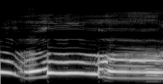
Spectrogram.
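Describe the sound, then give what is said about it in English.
A person lets out a loud, sustained dog-like howl, imitating a dog with a wavering pitch that dips and rises in steps across the short cry, with no talking. “Mortimer lifted his head and howled like a dog”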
